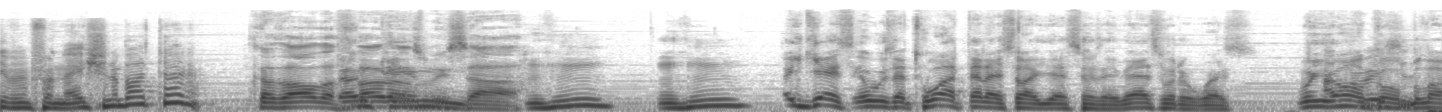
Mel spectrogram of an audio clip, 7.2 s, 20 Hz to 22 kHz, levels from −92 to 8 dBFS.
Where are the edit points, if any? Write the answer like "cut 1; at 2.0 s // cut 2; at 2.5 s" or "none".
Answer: cut 1; at 1.1 s // cut 2; at 3.8 s // cut 3; at 6.3 s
